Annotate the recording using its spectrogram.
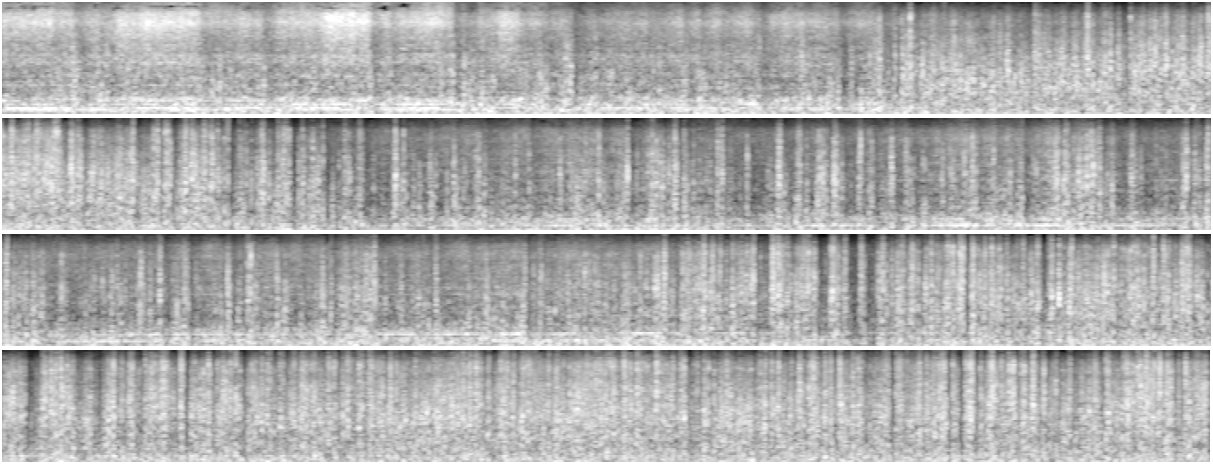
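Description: A boat's outboard engine roars steadily.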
